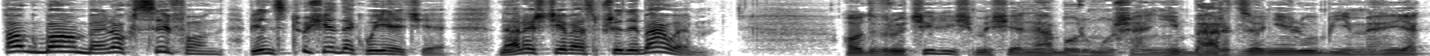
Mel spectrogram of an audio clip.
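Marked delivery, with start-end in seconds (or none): 0.0-4.5 put-on high, squeaky boy's voice; squeaky little voice. A narrator's reading. Boy surprising friends, in a squeaky voice. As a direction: pipe it up thin and high. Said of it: "piskliwy głosik".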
